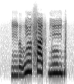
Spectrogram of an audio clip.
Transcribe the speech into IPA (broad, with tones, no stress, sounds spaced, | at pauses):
ŋ ɵ˩ β ũ˦ sˤ a˥ θ ɡ ũ˦ ɡ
